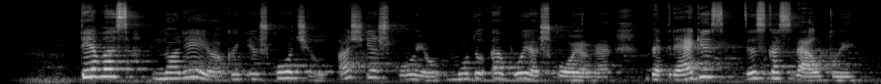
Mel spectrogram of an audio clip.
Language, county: Lithuanian, Kaunas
